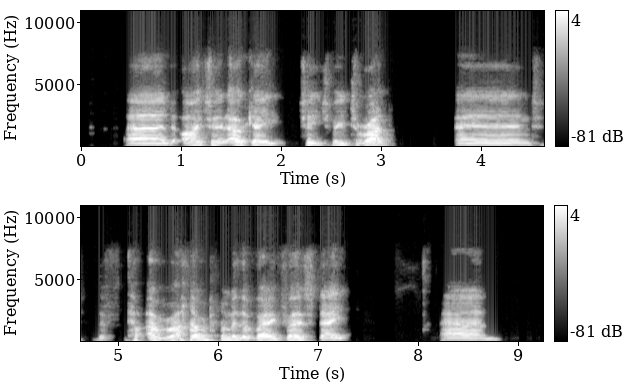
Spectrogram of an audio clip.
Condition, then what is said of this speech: Aphasia. And the speech has slowly been getting better. There are still mistakes like numbers and calendars.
